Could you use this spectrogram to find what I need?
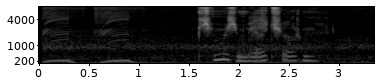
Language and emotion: Russian, sad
